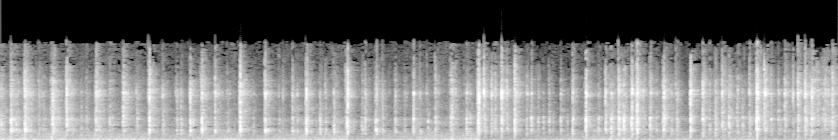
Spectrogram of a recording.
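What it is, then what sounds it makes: Plastic utility cutter. A yellow plastic box cutter is held in the hands while its blade slider is clicked and its body is tapped with fingertips. The result is a rapid, uneven stream of sharp, bright, dry ratcheting clicks and taps, each dying away almost instantly, over a faint steady low hum.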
